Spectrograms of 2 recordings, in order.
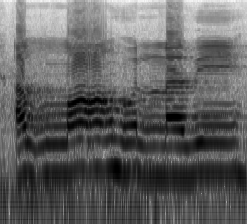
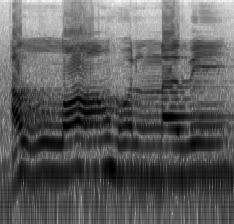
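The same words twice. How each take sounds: No difference in how they are said.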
